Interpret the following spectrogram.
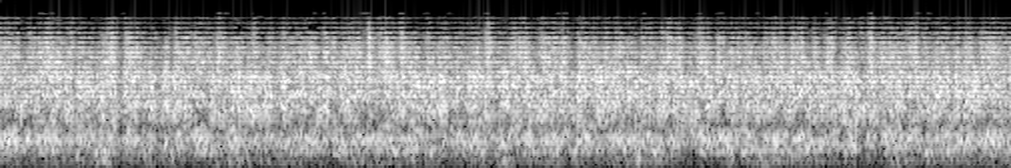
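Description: Heavily distorted, effects-processed audio: a loud, dense, steady wash of noise with no clear tune.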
